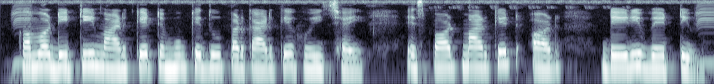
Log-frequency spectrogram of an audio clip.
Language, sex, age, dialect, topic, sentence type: Magahi, female, 25-30, Western, banking, statement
